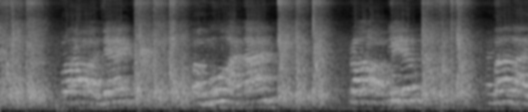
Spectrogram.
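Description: A group of pupils claps hands together in a patterned rhythmic chant, bursts of sharp loud claps alternating with chanted voices, close and lively.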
